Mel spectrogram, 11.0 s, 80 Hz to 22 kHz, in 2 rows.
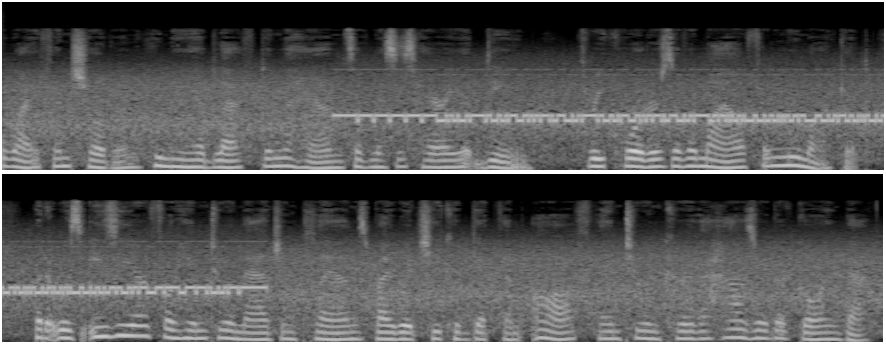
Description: RTTY (75 baud, 170 Hz shift), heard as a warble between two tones, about 1360 Hz centre, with radio static and speech in English. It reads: AGN? AGN? PSE RPT UR NR DE LA9MK K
